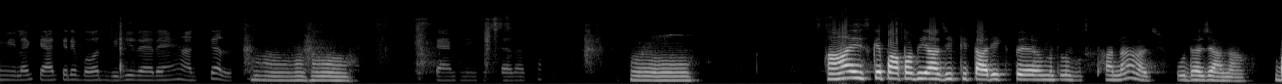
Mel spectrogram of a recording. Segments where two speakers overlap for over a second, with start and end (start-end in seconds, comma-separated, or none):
none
